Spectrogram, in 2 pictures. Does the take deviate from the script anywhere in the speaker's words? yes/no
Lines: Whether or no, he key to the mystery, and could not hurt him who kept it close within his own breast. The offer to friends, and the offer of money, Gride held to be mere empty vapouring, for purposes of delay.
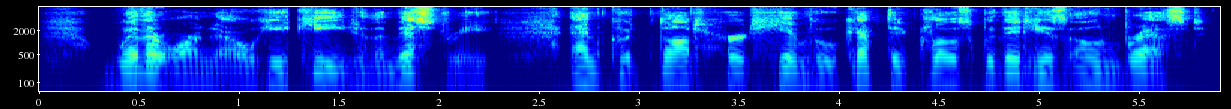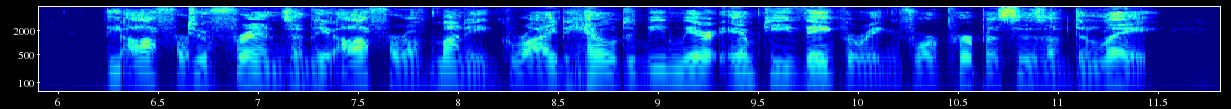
no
